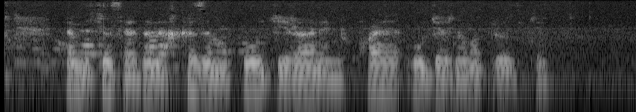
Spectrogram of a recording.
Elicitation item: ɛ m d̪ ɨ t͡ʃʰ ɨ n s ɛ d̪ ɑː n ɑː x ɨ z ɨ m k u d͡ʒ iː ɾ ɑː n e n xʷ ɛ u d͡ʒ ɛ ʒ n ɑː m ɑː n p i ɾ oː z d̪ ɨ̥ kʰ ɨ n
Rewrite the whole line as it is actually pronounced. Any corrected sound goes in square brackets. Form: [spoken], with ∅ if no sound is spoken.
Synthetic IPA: ɛ m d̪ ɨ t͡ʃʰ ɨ n s ɛ d̪ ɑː n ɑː x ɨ z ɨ m k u d͡ʒ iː ɾ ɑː n e n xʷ ɛ u d͡ʒ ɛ ʒ n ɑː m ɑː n p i ɾ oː z d̪ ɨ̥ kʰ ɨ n

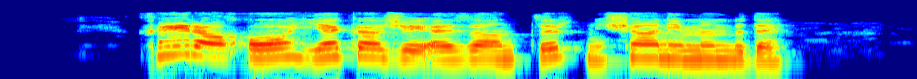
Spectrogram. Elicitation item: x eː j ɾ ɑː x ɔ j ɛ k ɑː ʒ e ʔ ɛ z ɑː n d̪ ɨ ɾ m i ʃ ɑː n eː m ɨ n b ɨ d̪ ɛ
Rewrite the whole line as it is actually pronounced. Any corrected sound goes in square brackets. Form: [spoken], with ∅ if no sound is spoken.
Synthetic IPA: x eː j ɾ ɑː x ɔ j ɛ k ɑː ʒ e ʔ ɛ z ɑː n [t̪] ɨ ɾ [n] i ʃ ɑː n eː m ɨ n b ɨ d̪ ɛ

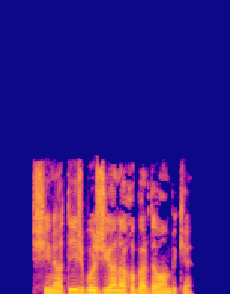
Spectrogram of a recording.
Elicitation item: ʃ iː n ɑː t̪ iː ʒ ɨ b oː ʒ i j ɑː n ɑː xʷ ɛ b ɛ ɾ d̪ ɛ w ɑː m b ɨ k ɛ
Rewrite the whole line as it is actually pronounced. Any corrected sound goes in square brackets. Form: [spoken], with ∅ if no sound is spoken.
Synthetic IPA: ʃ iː n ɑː t̪ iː ʒ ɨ b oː ʒ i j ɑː n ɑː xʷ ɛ b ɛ ɾ d̪ ɛ w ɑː m b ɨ k ɛ

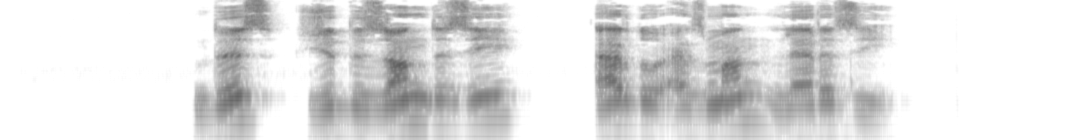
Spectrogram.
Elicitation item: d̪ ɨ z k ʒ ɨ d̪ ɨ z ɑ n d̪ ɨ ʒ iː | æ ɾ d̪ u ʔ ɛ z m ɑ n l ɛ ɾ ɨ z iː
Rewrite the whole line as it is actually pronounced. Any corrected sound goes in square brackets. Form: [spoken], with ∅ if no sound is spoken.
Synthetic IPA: d̪ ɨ z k ʒ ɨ d̪ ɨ z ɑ n d̪ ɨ [z] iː | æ ɾ d̪ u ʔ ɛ z m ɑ n l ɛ ɾ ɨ z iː

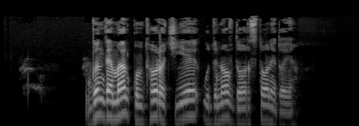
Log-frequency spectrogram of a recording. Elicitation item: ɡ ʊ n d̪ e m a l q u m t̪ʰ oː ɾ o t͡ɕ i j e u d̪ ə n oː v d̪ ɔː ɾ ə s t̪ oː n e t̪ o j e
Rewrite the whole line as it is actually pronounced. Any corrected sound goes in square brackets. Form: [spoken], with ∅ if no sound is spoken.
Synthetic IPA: ɡ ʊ n d̪ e m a l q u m t̪ʰ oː ɾ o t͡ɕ i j e u d̪ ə n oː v d̪ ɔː ɾ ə s t̪ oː n e [d̪] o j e

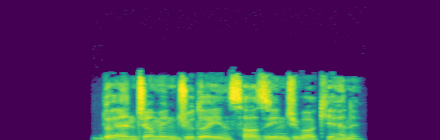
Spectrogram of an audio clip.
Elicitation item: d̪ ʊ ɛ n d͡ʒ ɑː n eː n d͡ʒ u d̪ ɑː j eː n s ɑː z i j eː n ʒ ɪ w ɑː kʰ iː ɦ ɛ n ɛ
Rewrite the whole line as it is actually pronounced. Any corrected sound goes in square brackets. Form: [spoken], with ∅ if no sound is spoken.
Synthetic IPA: d̪ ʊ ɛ n d͡ʒ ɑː [m] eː n d͡ʒ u d̪ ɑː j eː n s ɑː z i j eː n [d͡ʒ] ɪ [v] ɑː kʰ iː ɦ ɛ n ɛ

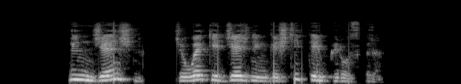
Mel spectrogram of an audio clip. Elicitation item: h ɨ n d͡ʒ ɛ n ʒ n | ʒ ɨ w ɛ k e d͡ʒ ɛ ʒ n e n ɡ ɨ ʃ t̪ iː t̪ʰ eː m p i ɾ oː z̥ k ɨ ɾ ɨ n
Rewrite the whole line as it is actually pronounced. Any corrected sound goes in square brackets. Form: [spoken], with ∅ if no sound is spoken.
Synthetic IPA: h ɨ n d͡ʒ ɛ n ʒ n | ʒ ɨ w ɛ k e d͡ʒ ɛ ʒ n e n ɡ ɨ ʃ t̪ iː [t̪] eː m p i ɾ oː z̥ k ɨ ɾ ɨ n

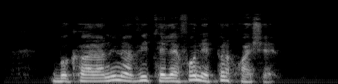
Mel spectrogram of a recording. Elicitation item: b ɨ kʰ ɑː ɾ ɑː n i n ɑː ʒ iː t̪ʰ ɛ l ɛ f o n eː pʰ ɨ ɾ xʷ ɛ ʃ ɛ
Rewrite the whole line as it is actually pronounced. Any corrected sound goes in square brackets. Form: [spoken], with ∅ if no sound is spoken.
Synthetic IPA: b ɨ kʰ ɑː ɾ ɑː n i n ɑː [v] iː t̪ʰ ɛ l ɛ f o n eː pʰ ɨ ɾ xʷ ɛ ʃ ɛ

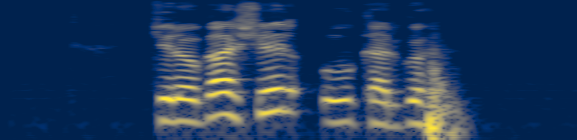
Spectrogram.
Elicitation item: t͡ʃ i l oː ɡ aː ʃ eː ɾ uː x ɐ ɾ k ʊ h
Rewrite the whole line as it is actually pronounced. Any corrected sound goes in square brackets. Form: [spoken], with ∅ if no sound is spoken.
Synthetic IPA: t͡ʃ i [ɾ] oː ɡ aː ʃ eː ɾ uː [k] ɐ ɾ [ɡ] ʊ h

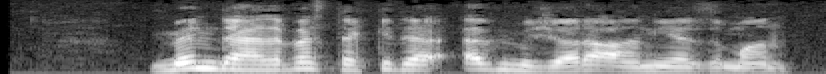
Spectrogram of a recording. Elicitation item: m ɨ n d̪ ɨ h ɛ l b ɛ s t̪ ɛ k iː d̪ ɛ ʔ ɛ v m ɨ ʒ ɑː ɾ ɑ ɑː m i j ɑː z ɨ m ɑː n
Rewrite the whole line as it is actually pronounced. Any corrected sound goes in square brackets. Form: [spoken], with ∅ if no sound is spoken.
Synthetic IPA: m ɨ n d̪ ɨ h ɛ l b ɛ s t̪ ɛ k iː d̪ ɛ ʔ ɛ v m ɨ ʒ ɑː ɾ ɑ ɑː [n] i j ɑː z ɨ m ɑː n

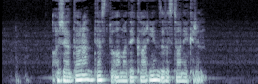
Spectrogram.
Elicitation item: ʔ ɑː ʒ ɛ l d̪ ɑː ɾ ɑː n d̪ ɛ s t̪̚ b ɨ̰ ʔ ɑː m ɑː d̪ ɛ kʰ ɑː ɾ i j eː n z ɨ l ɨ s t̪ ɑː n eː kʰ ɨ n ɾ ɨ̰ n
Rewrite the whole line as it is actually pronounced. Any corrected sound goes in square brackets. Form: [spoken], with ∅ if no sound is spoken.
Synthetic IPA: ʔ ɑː ʒ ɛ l d̪ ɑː ɾ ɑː n d̪ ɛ s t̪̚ b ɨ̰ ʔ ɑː m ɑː d̪ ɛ kʰ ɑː ɾ i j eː n z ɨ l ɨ s t̪ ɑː n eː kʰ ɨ [∅] ɾ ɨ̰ n

